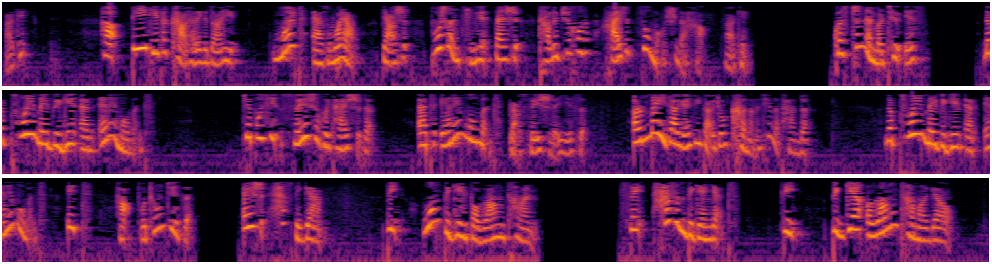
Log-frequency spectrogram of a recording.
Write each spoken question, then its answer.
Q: the play may begin at any moment, it, 好,补充句子。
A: 我们知道说这戏还没开始呢,答案应该是 C.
